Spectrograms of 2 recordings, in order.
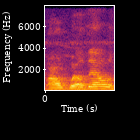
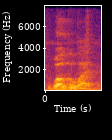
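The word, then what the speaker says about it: Weldele: And the artist was Brett Weldell. Am I pronouncing it? Weldelay.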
